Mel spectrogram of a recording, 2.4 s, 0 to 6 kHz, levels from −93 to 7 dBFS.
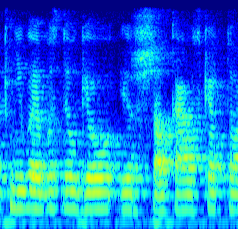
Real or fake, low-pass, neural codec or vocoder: real; 5.4 kHz; none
